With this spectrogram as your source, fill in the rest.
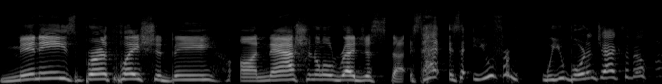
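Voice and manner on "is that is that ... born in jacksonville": fast quiet aside. Real, not acted. Quick aside to Minnie.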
